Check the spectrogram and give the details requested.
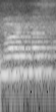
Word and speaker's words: Nernst: मैंने लिखा NERNST आर है साइलेंट होता है, इसको बोलते हैं नर्डनस, लिखते हैं लेकिन पढ़ते क्या है, नल्स इक्वेशन। ठीक है, नल्स इक्वेशन।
